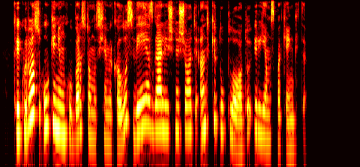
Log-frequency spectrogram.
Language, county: Lithuanian, Vilnius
